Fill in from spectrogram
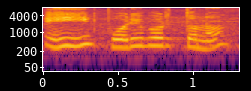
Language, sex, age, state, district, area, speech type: Odia, female, 18-30, Odisha, Malkangiri, urban, spontaneous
